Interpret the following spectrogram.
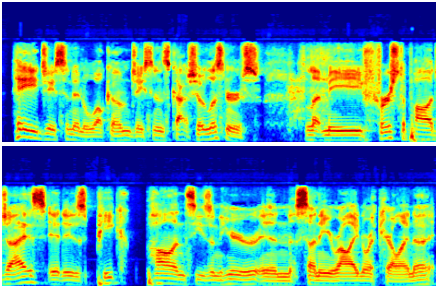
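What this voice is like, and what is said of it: Low, rough sore-throat voice. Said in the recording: “I have a sore throat. ... the lowness of my voice”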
